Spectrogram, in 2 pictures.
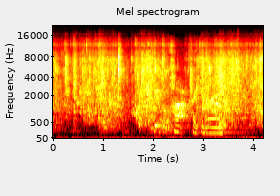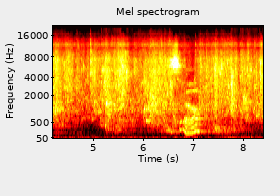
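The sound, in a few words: wading through shin-deep water in a mine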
